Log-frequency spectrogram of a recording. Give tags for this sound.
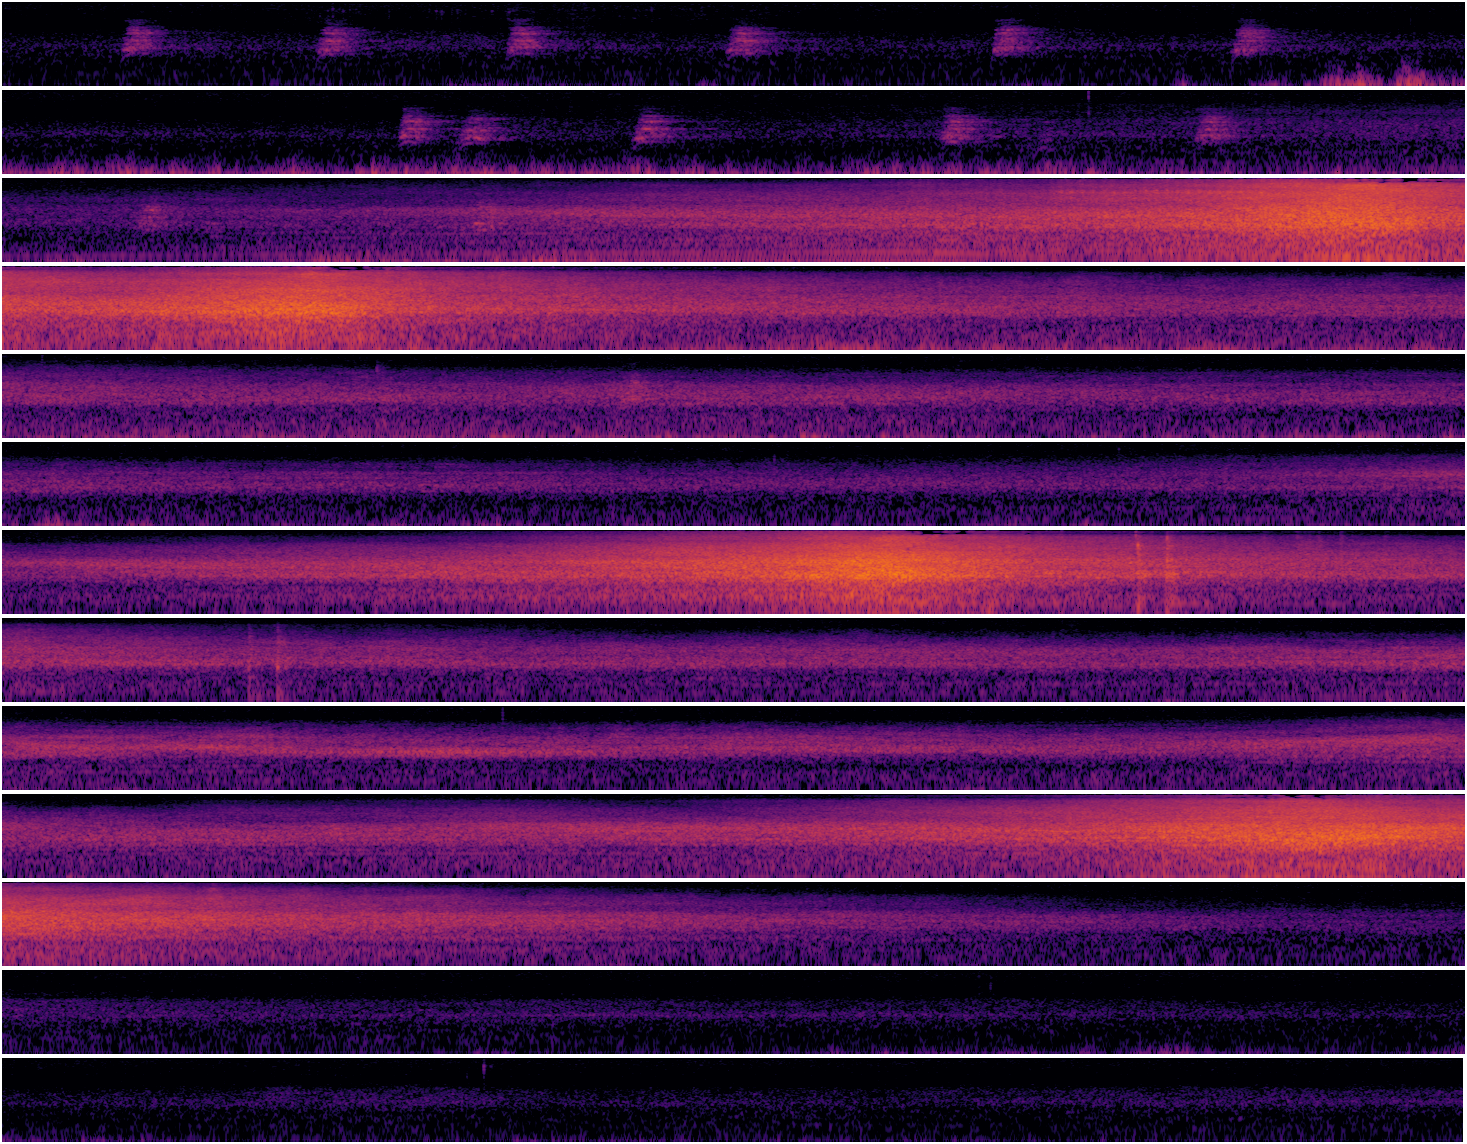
bridge; cars; highway

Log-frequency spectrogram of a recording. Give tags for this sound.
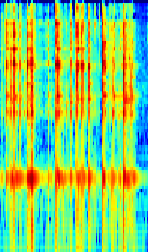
clink; ice

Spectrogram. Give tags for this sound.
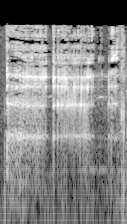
flatulence; weird; nascar; gas; race; vapors; ship; computer; explosion; poot; snore; aliens; car; space; fart; frog; flatulation; laser; beat

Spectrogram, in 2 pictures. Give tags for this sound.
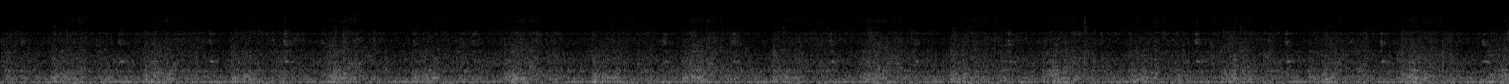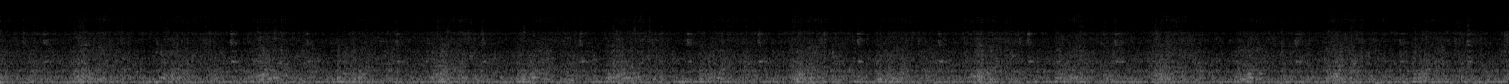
Thirty-seconds; Washing

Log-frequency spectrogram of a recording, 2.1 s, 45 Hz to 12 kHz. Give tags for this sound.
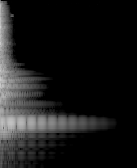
1-shot; drum; multisample; snare; velocity

